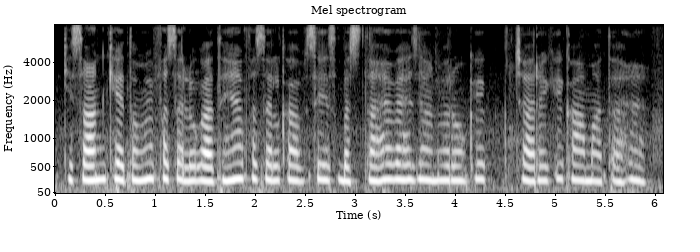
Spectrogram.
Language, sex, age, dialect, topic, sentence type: Hindi, female, 25-30, Hindustani Malvi Khadi Boli, agriculture, statement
